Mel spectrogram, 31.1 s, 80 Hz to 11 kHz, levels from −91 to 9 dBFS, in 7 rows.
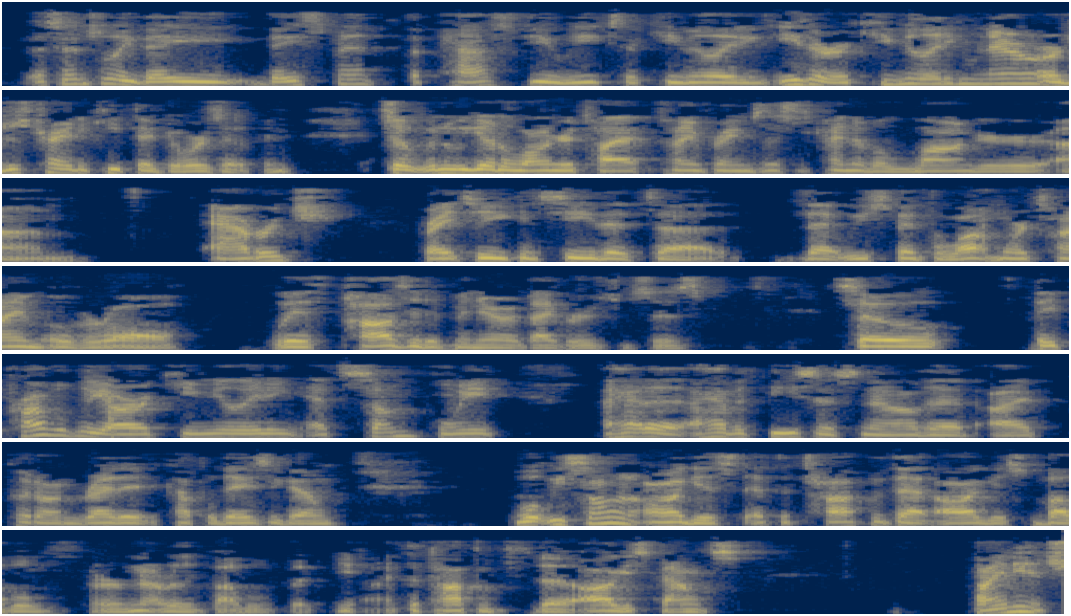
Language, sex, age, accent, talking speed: English, male, 30-49, American, 210 wpm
